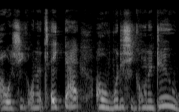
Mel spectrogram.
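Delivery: hushed half-whisper, low and soft. Recounting coworkers gasping after a woman's outburst; imitating coworkers' half-whispers. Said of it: "I hear whispers like".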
